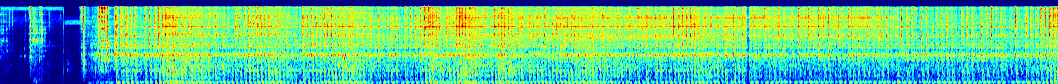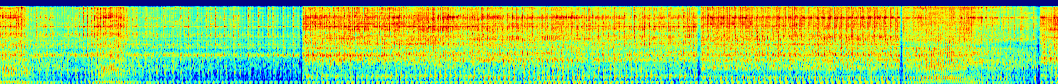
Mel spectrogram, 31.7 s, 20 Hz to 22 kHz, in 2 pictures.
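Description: Predator 212 single-cylinder four-stroke engine on an ATV starting about a second in and then idling steadily, with two short revs about halfway through; the engine sounds louder from about two-thirds of the way in.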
